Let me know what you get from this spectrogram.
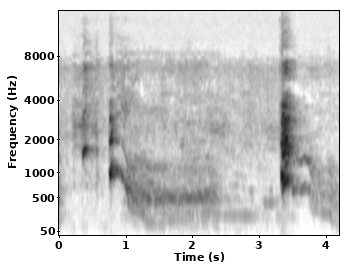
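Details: Pet dog calling for another dog's attention: a sharp yelp sliding into a long, wavering whine that fades, then another abrupt high yelp tailing off.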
